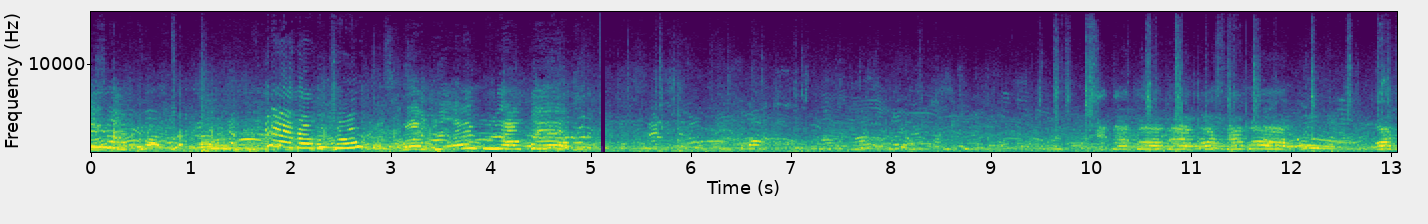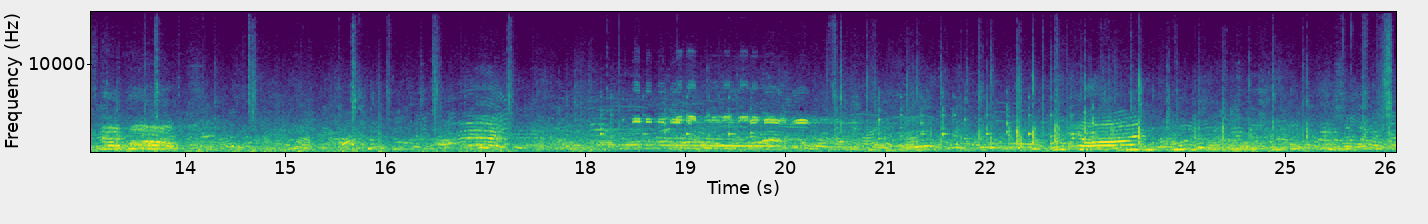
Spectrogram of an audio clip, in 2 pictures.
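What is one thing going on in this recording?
Children and adults shout and call out across an open field.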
